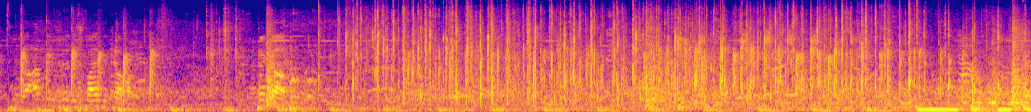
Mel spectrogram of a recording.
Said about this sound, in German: Außerdem hält er eine kurze Rede und die Menschen reagieren mit Applaus für die Speisekammer.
